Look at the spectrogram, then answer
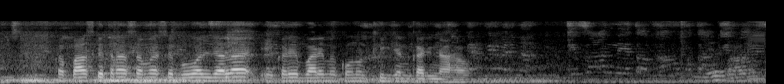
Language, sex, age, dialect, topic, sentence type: Bhojpuri, male, 31-35, Western, agriculture, statement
